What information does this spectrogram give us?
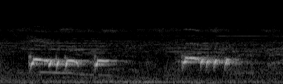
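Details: Zebra dove, local bird, singing in a contest; two soft trilled phrases of quick stuttering coos, the first broken into several beads with a short tail note, the second a tight rapid trill.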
